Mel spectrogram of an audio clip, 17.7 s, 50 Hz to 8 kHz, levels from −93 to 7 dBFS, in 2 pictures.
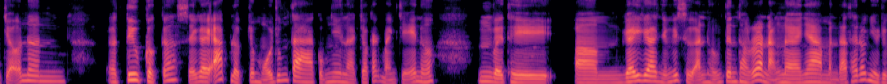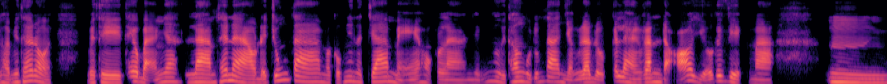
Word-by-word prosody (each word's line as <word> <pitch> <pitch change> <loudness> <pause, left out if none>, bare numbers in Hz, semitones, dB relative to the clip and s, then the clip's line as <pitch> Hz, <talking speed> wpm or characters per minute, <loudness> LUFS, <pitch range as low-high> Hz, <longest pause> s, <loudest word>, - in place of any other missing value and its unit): trở - - -1
nên, 170 -3 -3 0.4
ơ, 145 - -3
tiêu 215 +1 +7
cực 160 -3 +1
á, 200 +3 -1
sẽ 125 -9 -1
gây 155 -1 +5
áp 230 +7 +6
lực - - -2
cho 150 - -3
mỗi 145 - -2
chúng 195 +1 -5
ta 145 -8 +4
cũng 125 +3 -8
như 155 0 -4
là 125 -5 -3
cho 130 - -6
các 165 +1 -4
bạn 110 -5 -5
trẻ 115 +7 -1
nữa. 150 0 -2 0.4
Ưm, 165 -1 -4
vậy 130 -2 +4
thì, 125 -3 +2 0.2
ờm, 125 -1 +1
gây 155 +7 +6
ra 180 -2 +6
những 135 -5 -4
cái 190 - -1
sự - - -2
ảnh 135 - 0
hưởng 125 +1 -7
tinh 160 0 0
thần 155 - -2
rất 195 - +3
là 205 - +8
nặng 130 - +1
nề 125 -1 +3
nha, 145 0 +4
mình 120 -3 -7
đã 115 - +1
thấy 175 - -4
rất 220 0 -2
nhiều 150 -7 -2
trường 130 -1 -6
hợp 125 - -5
như 140 - -4
thế 170 +4 0
rồi. 160 -9 0 0.4
Vậy 125 - -4
thì 125 -2 +2
theo 165 +3 -1
bạn 140 -3 0
nha, 155 0 -1
làm 135 0 +3
thế 190 - +1
nào 170 -10 +4
để 125 - -4
chúng 195 +4 -4
ta, 160 -6 +1
mà 125 - -9
cũng - - -9
như 170 - -7
là 145 - -7
cha 155 +1 +1
mẹ 125 -6 -5
hoặc 120 - -9
là 105 -2 -4
những 110 +9 -16
người 155 -6 -8
thân 160 +1 -2
của 145 - -6
chúng 145 +3 -11
ta 155 -2 +3
nhận 120 -8 -7
ra 135 +3 +4
được 125 -6 -5
cái 170 - -3
làn 120 -7 -1
ranh 140 +1 +3
đỏ 195 - +3
giữa - - -5
cái 180 - -2
việc 140 -4 -2
mà, 110 -2 -1 0.5
ừm, 130 -4 -3
145 Hz, 295 wpm, -25 LUFS, 125-165 Hz, 0.5 s, là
